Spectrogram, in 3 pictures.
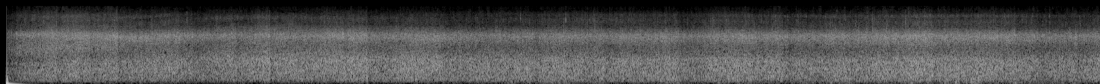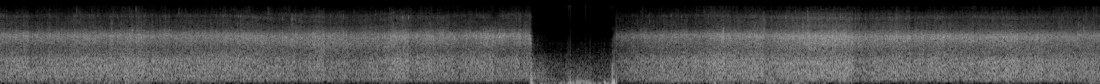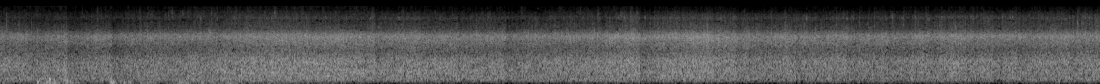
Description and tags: rain heard from inside a house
